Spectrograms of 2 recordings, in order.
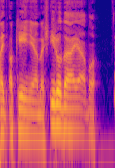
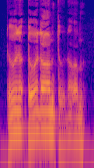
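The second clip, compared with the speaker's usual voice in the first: muttered, mumbled, much quieter; 2 semitones lower, 9 dB quieter than usual. A character answers a donkey's remark, muttering. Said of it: "motyogta Perzeusz".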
